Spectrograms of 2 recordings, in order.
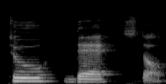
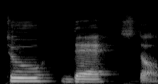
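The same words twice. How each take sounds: First: The vowels in 'to the' are full and unreduced. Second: The vowels in 'to the' are full and unreduced.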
